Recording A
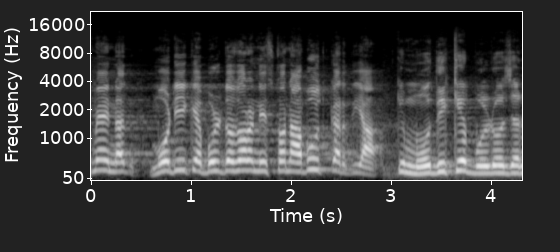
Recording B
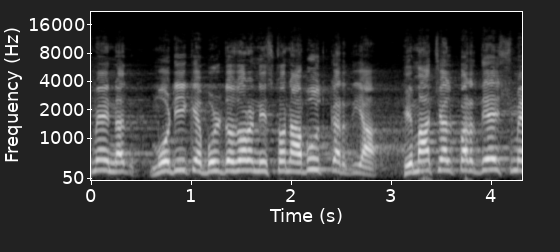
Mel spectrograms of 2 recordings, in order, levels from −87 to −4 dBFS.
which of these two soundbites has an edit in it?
A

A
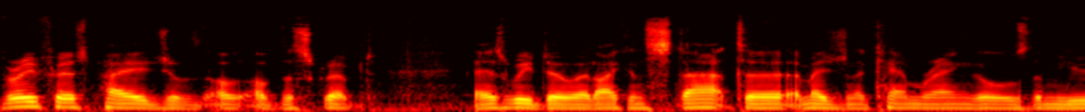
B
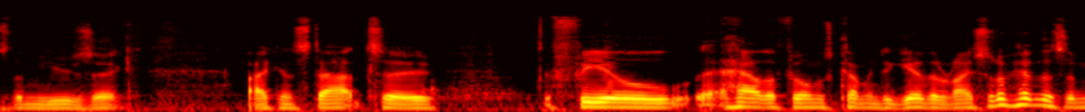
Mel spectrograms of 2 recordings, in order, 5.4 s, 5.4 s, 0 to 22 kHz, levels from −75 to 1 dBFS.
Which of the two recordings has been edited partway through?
A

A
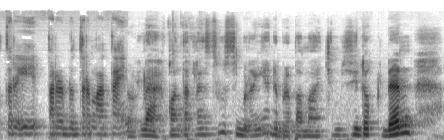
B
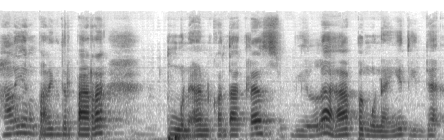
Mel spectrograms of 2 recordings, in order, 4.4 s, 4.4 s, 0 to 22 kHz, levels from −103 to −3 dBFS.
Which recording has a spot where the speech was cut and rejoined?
A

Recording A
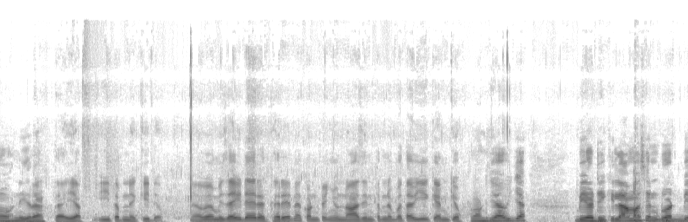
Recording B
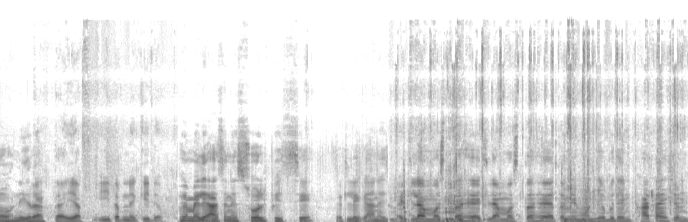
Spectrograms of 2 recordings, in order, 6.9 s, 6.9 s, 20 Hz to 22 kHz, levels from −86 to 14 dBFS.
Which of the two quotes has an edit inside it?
B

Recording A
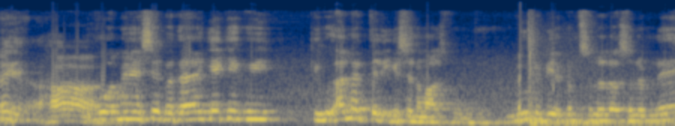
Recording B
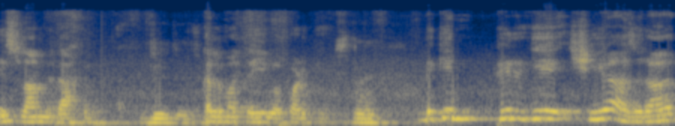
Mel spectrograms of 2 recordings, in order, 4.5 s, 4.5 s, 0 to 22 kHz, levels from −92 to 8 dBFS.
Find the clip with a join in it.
A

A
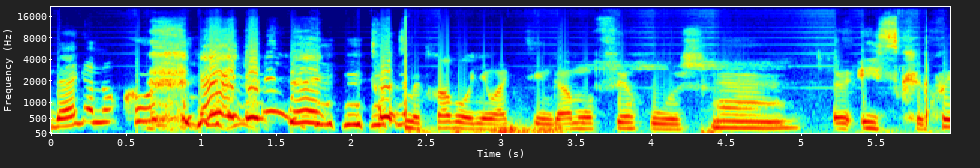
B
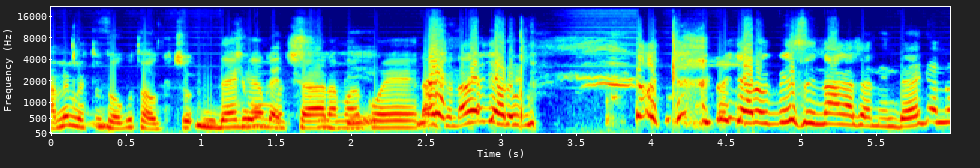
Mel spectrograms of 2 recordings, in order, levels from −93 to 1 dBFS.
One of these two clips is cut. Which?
A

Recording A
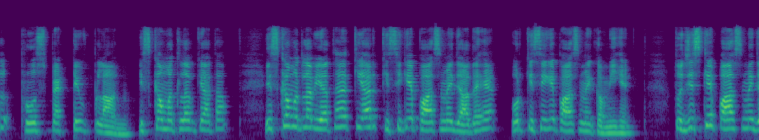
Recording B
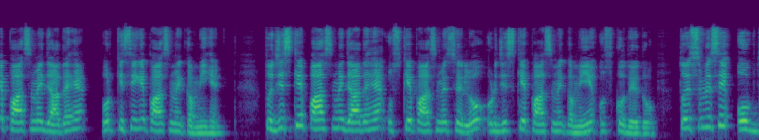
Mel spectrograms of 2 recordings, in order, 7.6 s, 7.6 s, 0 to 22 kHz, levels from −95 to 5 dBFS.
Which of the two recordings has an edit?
B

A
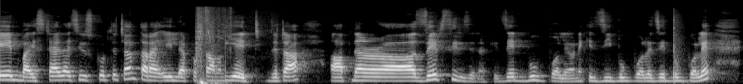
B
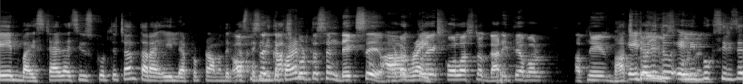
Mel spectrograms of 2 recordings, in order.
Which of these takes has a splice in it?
A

